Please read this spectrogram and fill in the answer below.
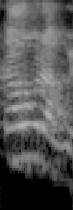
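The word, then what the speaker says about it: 高: 중국어에서는 아직 천천히 할 건데 중국어에서는 이 쥐를 기억이라고 읽어요. 그러면 이거 빼면 뒤에는 뭐야? AO는 아오겠지? 아오가 기억을 만나 까오라고 읽으면 되는 거야.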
